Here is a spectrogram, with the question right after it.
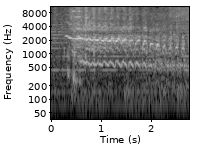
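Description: A horse whinnies loudly and close, a long wavering neigh lasting a couple of seconds, with faint hoof movement beneath and no talk.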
